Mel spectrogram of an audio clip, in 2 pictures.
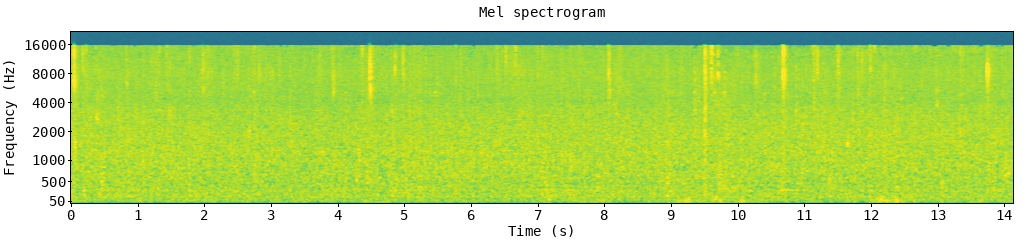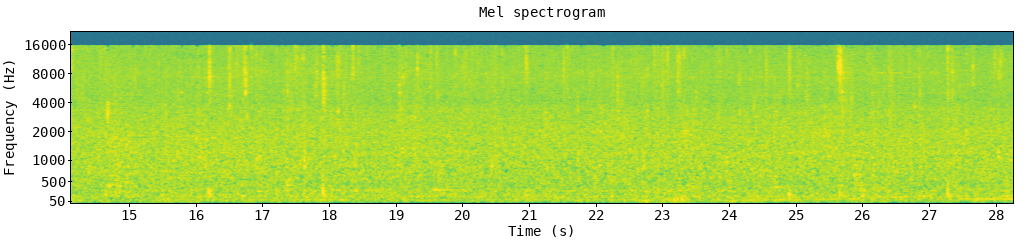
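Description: Rushing streams roar down the slopes.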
